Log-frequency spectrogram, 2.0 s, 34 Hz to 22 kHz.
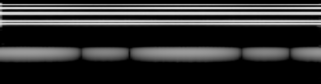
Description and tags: Generated from an FM-based software sound generator I wrote. Great for use with a sample player or in looping software.
16-bit, electronic, fm, hifi, loop, mono, sample, synth, two-second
